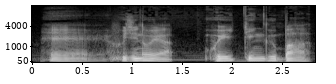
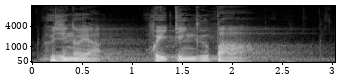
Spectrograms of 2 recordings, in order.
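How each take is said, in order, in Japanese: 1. 声はドライで、リバーブは加えられていません。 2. 声にはリバーブが加えられています。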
